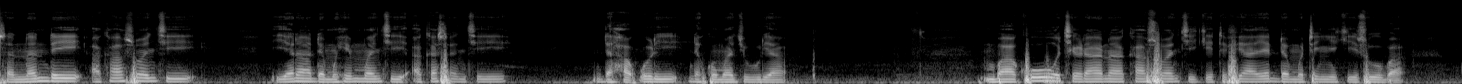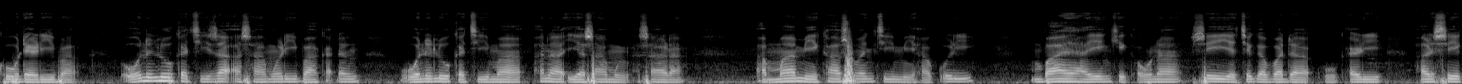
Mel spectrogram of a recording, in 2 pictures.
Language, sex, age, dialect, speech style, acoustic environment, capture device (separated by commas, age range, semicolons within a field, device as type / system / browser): Hausa, male, 25-34, Nigeria - Kano, relaxed; focused, traffic; people talking; nature; appliances, mobile / Linux / Chrome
